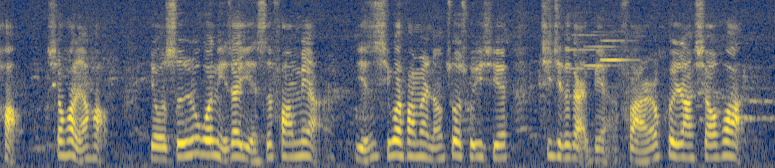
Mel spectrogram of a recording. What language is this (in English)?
Chinese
